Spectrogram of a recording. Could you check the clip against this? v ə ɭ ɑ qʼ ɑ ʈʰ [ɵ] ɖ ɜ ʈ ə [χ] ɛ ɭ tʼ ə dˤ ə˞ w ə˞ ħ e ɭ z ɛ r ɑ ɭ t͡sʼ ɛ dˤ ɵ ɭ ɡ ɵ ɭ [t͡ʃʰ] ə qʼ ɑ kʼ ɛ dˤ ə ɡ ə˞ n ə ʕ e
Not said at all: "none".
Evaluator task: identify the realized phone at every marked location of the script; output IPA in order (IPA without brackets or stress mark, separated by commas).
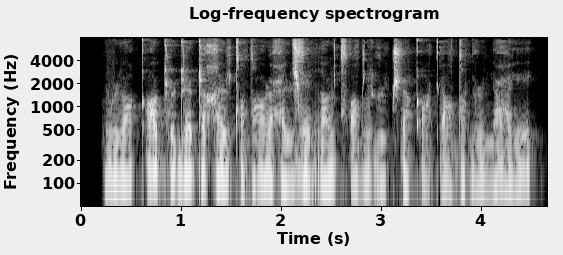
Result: ɵ, χ, t͡ʃʼ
